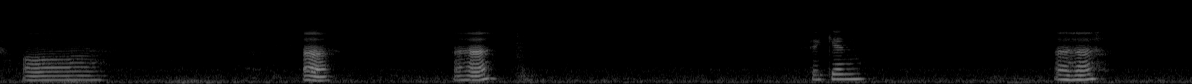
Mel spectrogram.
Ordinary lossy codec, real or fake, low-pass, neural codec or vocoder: none; real; 7.2 kHz; none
